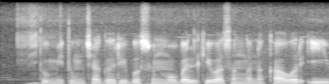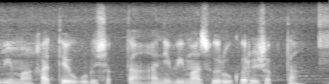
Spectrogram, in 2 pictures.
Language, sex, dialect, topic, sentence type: Marathi, male, Varhadi, banking, statement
